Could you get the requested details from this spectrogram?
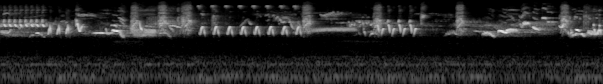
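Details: Birds singing by a lake on a spring morning: quick trills, a run of evenly repeated sharp chip notes, and a busy mix of high twitters from overlapping singers, with a faint low hum beneath.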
